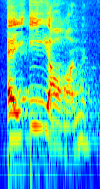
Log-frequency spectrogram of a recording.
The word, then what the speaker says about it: aion: It's A eon is how it's pronounced. I looked that up. They've got it broke down for you. A-I-O-N, but in the Greek, A-E-on.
